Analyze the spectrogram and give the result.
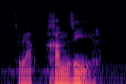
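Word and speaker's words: ħanżir: So once again, we have khanzir or khobs. So the letter on its own is pronounced ch. So we have khanzir, khobs.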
